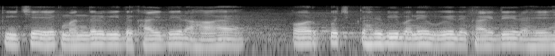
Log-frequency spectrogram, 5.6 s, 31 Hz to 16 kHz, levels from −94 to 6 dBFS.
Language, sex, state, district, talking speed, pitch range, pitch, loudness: Hindi, male, Uttar Pradesh, Lalitpur, 195 wpm, 105-120 Hz, 115 Hz, -15 LUFS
